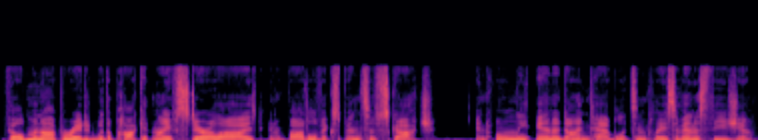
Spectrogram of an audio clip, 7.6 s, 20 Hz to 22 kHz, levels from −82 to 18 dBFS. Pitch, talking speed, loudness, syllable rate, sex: 100 Hz, 160 wpm, -17 LUFS, 6.1 syllables/s, male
